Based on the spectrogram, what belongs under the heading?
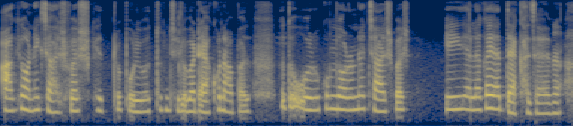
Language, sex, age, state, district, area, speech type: Bengali, female, 18-30, West Bengal, South 24 Parganas, rural, spontaneous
